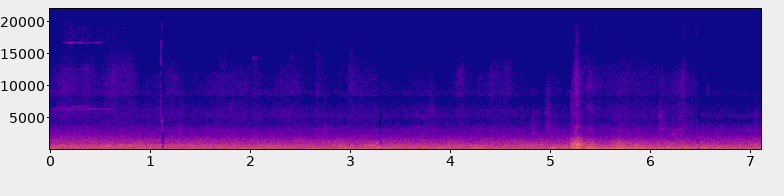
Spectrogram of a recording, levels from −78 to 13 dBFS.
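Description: A recording of sounds carrying damaged data in a compressed stream, heard as brief glitches at 1.09–1.14 s, 3.25–3.31 s and 6.44–6.50 s. Corrupted bytes make the decoder misread frames and hunt for sync. Each event lasts roughly 55 ms.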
